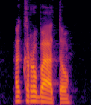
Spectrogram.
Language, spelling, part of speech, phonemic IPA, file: Esperanto, akrobato, noun, /akroˈbato/, LL-Q143 (epo)-akrobato.wav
